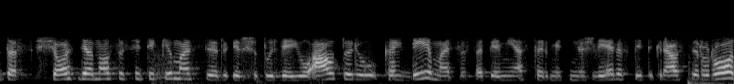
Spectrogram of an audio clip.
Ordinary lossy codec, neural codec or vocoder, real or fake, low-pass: Opus, 24 kbps; vocoder, 44.1 kHz, 128 mel bands every 512 samples, BigVGAN v2; fake; 3.6 kHz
